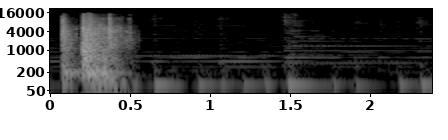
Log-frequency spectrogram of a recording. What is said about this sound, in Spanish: Y sin darles tiempo de explicarse, le cerró la puerta en la nariz.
